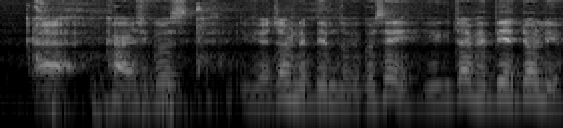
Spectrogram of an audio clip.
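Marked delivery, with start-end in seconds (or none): 2.9-4.2 put-on man's Mexican accent, higher and louder. Imitating how a guy pronounces car names: imitating a guy's Mexican accent. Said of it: "The way he pronounces".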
